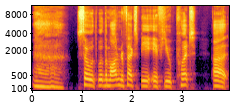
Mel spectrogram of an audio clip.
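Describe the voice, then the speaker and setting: A woman's voice: on the low side, measured pace, darkish tone. A woman hosting a let's play, reading a visual novel aloud and acting out dialogue, with casual asides.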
